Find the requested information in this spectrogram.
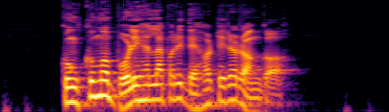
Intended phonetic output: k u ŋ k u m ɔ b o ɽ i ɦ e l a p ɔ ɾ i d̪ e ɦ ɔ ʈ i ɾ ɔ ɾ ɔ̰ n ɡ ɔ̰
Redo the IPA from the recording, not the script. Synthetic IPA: k u ŋ k u m ɔ b o ɭ i ɦ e l a p ɔ ɾ i d̪ e ɦ ɔ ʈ i ɾ ɔ ɾ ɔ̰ ŋ ɡ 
